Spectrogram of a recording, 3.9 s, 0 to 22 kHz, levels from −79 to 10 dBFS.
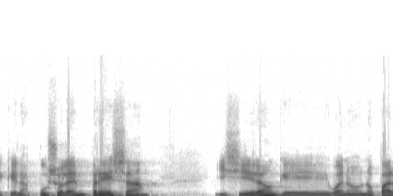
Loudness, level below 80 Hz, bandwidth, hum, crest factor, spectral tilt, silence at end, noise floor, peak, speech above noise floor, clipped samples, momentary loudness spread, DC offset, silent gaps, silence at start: -20 LUFS; -60 dBFS; 10.5 kHz; none; 16 dB; -7 dB/octave; 0 s; -53 dBFS; -4 dBFS; 34 dB; under 0.1%; 10 LU; under 0.1%; none; 0 s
